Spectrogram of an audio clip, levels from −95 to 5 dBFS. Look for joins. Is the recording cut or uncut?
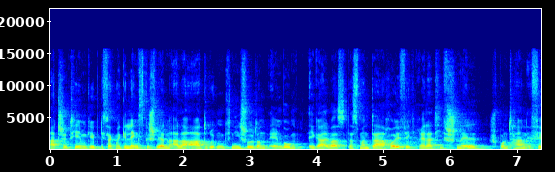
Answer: cut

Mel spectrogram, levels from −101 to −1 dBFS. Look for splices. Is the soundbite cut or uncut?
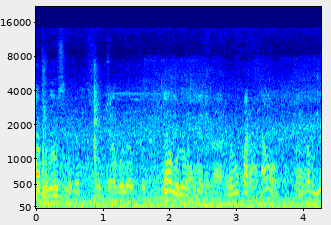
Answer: uncut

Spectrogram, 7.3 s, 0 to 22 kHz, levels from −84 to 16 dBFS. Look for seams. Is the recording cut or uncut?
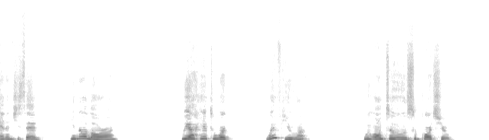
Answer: uncut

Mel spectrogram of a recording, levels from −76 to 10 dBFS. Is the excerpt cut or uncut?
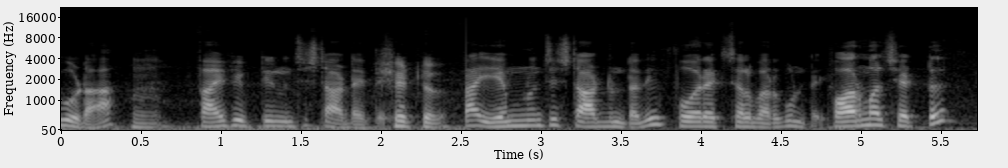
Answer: cut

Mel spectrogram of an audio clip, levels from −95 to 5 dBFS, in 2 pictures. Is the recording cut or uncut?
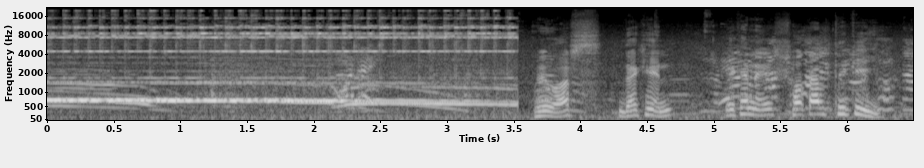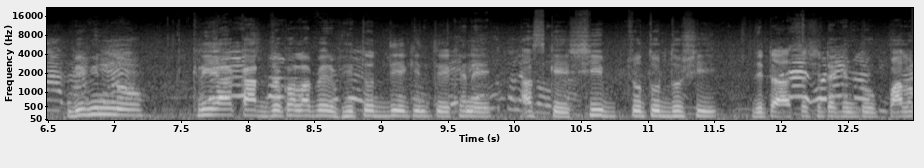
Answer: cut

